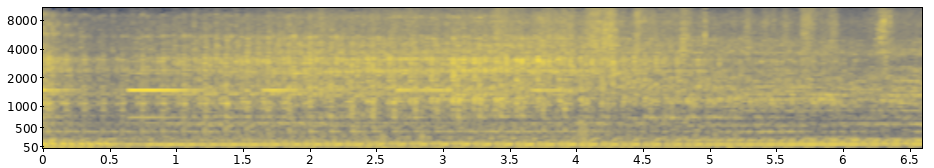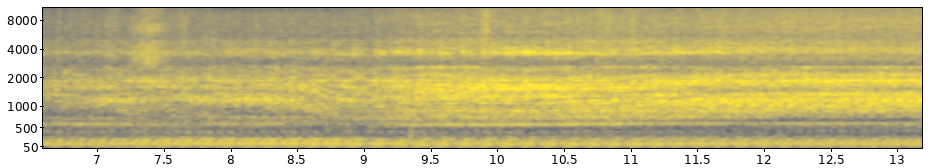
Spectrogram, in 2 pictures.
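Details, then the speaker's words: Ford 6.0 Powerstroke diesel after fixing a no-start (debris in the IPR valve screen cleaned, loose plug fixed): deep, steady idle with even low rumble about three beats a second, no misses or knocks; running flawlessly. "yeah there you have it now now it's running flawlessly"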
